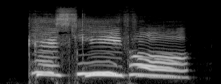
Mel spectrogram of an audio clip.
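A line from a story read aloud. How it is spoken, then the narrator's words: Exclaimed. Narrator (Italian): esclamano Milly e Molly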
